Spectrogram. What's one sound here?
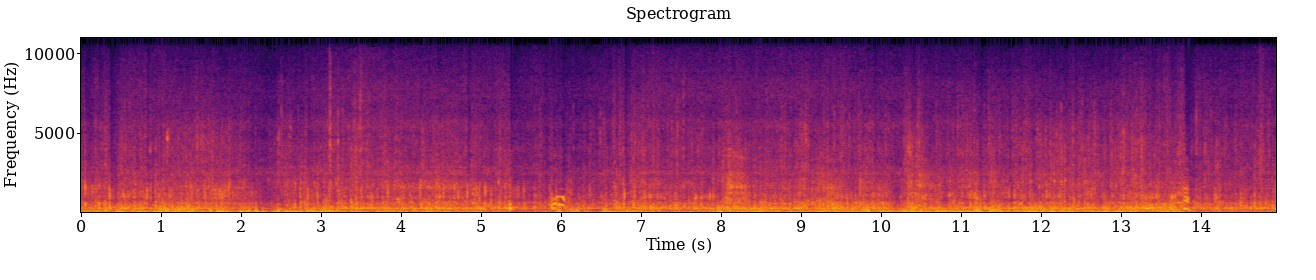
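Wind rushes loudly past close by, outdoors.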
